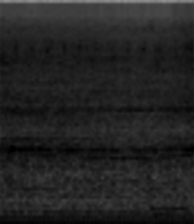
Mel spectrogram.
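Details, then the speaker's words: Mini Cooper S after replacing blown oil cooler and seals, coolant topped up and bleeding with heater on, run up to warm before dishwasher-tablet flush: quick even idle pulses over a soft steady rumble, no knocks or ticks; normal idle while warming. "So now we've just got to run it up and start getting things warm, and then we can drop our tabs in and get the system clean."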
